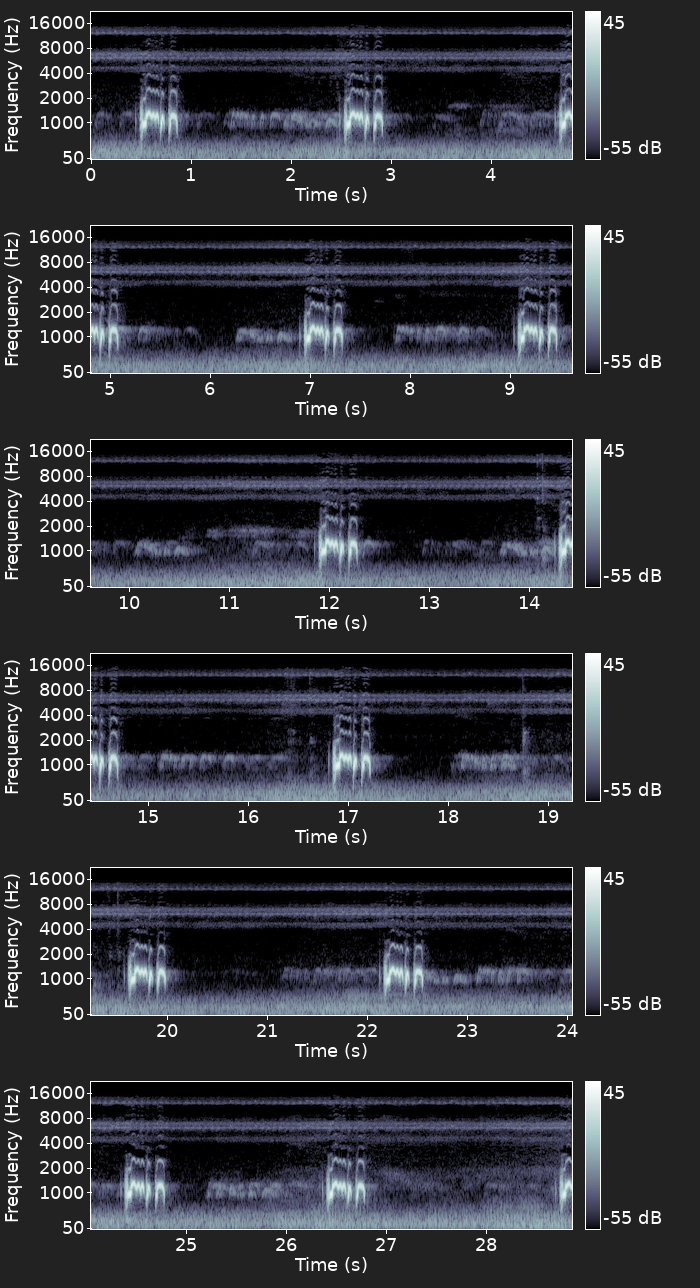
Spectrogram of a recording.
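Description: A caged bird gives a short, sharp call again and again, about every two seconds.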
